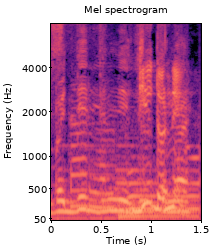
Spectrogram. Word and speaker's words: Dieudonné: Ma, viva Dieudonné! Viva Dieudonné! – Come lo pronunci? – Dieudonné.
